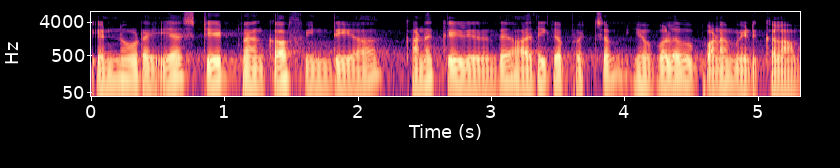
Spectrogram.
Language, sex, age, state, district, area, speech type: Tamil, male, 30-45, Tamil Nadu, Viluppuram, urban, read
